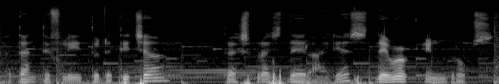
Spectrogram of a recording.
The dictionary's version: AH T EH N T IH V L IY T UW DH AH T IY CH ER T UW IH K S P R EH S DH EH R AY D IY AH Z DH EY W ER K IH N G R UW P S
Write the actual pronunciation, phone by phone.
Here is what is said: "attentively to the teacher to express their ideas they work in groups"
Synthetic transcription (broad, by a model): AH T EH N T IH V L IY T UW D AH T IY CH ER T UW IH K S P R EH S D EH R AY D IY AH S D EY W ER K IH N G R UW P S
